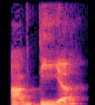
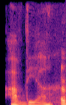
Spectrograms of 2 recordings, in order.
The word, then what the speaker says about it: Avdija: It is Denny of Avdija. – Avdija.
